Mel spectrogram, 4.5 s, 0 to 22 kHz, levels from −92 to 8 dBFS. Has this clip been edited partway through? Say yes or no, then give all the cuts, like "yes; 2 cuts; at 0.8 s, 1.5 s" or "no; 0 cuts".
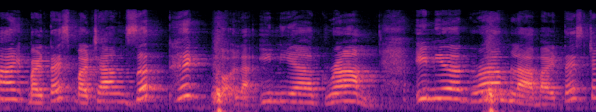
yes; 1 cut; at 1.6 s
